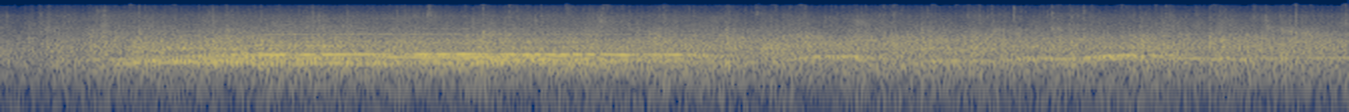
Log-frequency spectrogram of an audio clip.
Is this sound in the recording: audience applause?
yes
